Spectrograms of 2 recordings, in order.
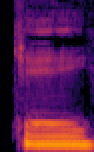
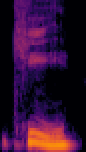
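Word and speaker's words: caye: M and all their islands are like K something or and I was pronouncing it K and they said no you pronounce it key.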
